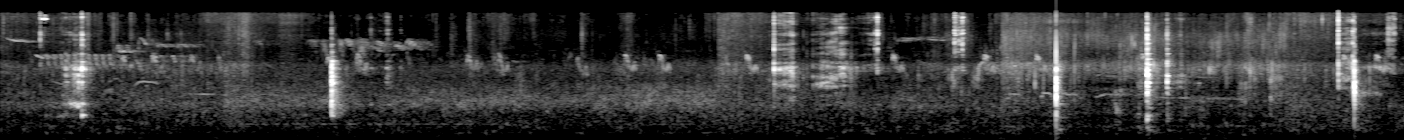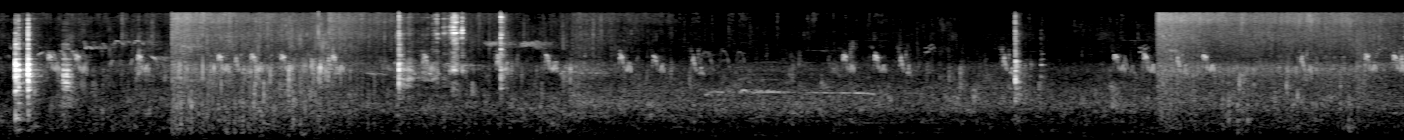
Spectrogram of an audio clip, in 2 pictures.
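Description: Metal spoon and fork clinking and tapping against a ceramic platter as stuffed cabbage rolls are set onto it: scattered sharp clinks, several close together in the middle, over faint outdoor background.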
